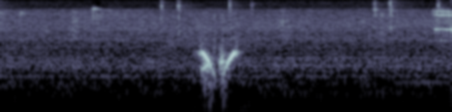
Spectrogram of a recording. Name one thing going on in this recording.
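A short electronic swoosh sounds.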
